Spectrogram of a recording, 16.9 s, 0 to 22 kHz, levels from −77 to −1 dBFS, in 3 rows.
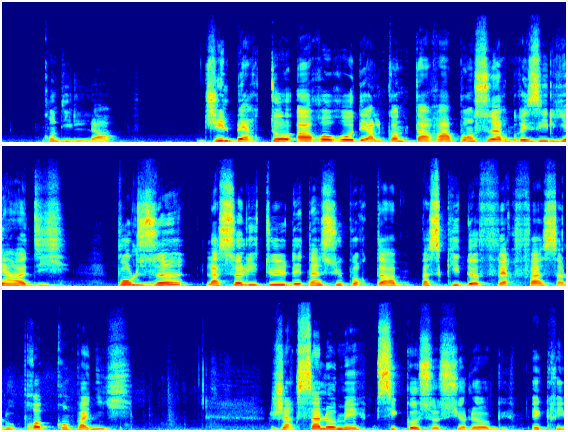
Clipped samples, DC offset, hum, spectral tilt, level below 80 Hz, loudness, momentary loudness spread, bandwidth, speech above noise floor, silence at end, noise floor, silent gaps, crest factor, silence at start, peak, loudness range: under 0.1%; under 0.1%; none; -3 dB/octave; -56 dBFS; -17 LUFS; 12 LU; over 20 kHz; 38 dB; 0 s; -55 dBFS; none; 18 dB; 0.45 s; -2 dBFS; 4 LU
